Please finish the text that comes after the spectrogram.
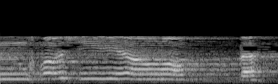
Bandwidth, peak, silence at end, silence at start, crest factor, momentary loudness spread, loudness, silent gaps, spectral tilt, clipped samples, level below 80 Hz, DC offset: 3.9 kHz; -4 dBFS; 0 s; 0 s; 16 dB; 10 LU; -19 LUFS; none; -6.5 dB/octave; under 0.1%; -68 dBFS; under 0.1%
